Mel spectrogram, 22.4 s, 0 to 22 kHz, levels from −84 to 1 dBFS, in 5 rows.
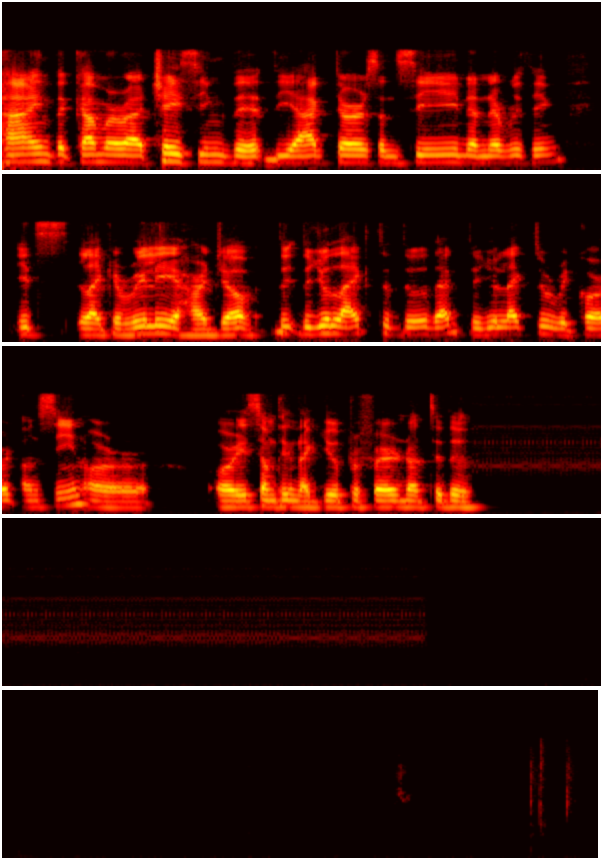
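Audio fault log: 12.50–16.65 s timecode bleed: a faint chirping warble sits behind the speech, roughly 35 dB below it. Linear timecode is leaking in from a neighbouring track or cable. Its square wave flips between tones near 1 kHz and 2 kHz as the bit pattern changes, and the pattern repeats at the 29.97 frames-per-second rate, giving the steady rhythmic chatter. The G.722 wideband coding passes nothing above about 7.7 kHz.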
